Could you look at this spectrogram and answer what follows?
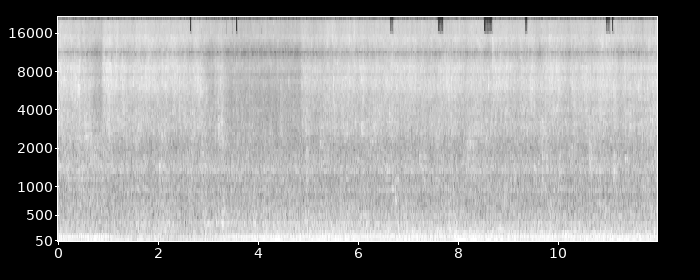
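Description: Tap water runs in a steady, continuous stream while ginger lemons are washed under it, a close, even gush with no voices.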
